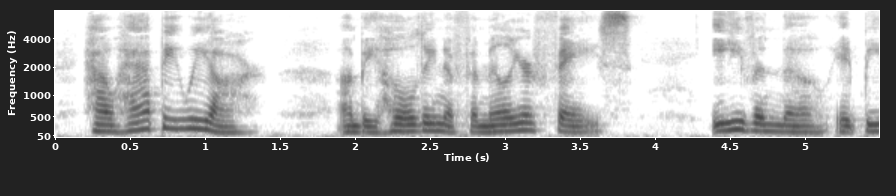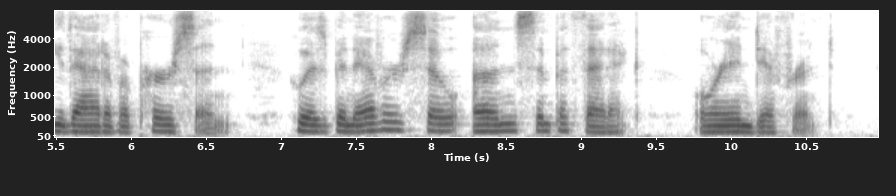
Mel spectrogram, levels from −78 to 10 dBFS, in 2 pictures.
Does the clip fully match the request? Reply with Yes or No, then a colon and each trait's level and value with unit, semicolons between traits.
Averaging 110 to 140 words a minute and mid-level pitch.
Yes: slow, 135 wpm; medium, 150 Hz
